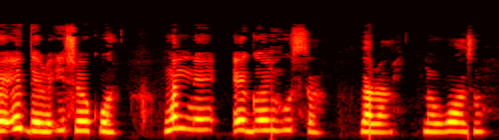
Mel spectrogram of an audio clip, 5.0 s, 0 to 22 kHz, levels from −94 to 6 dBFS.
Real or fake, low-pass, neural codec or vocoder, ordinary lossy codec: real; 10.8 kHz; none; MP3, 48 kbps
